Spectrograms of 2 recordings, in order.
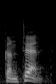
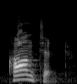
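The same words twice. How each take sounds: First: The stress is on the second syllable. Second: The stress is on the first syllable. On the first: It means being satisfied. "It's not content. Content is an entirely different word. That means being satisfied" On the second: It names what is inside something. "Content is a noun. That means something inside"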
